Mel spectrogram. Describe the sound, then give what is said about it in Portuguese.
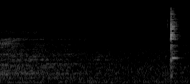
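One short, bright clink of glass near the end of an otherwise quiet stretch, crisp, as a glass of water is picked up and knocks lightly against something. “Pegamos a nossa água”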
